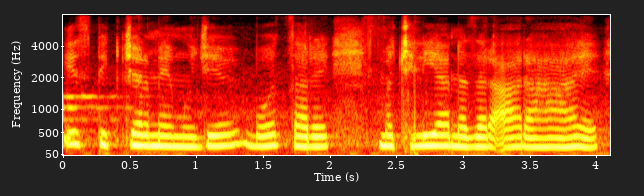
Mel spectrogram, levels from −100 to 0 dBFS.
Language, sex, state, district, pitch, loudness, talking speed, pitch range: Hindi, female, Arunachal Pradesh, Lower Dibang Valley, 220 Hz, -14 LUFS, 160 wpm, 205-230 Hz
